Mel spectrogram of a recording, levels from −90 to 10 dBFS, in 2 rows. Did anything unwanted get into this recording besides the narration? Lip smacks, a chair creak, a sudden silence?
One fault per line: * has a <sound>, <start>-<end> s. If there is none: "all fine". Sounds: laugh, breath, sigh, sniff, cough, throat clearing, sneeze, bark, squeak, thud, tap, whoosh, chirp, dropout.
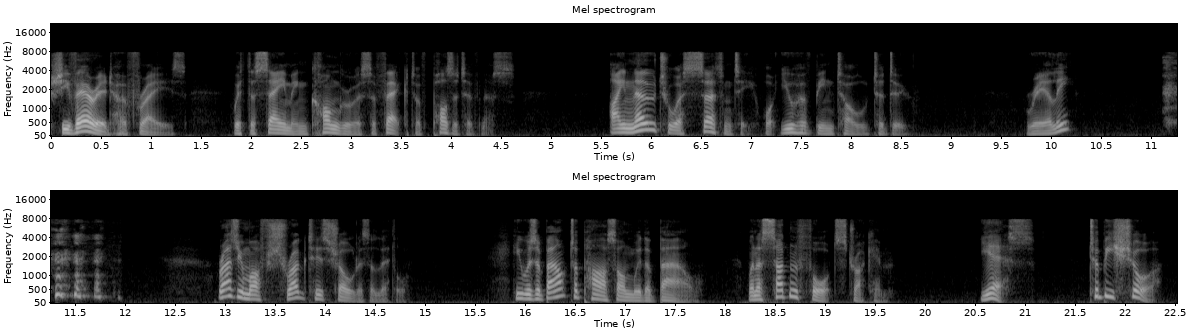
* has a laugh, 11.1-12.0 s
